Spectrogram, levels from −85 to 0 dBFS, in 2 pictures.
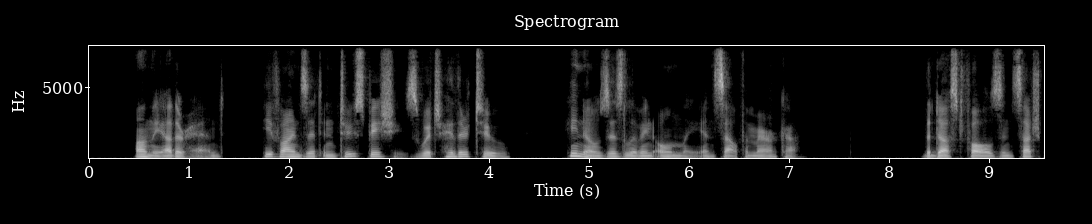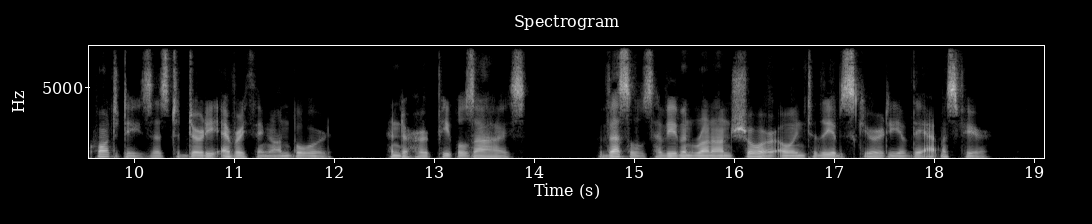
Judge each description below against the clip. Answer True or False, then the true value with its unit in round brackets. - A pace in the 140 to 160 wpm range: True (155 wpm)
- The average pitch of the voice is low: True (100 Hz)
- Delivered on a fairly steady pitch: False (3.6 semitones)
